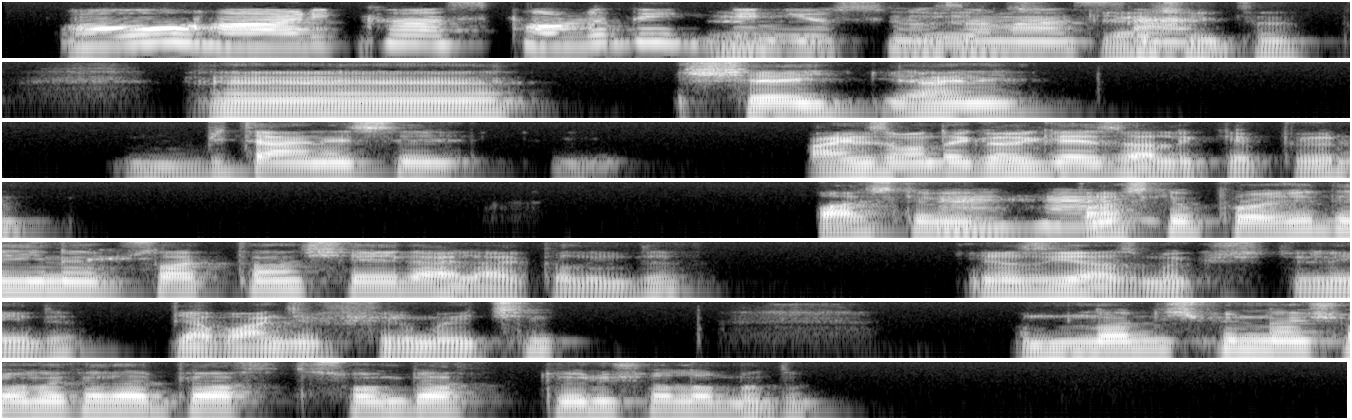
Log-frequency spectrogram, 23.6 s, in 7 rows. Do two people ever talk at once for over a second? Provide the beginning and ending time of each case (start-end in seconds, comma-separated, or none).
1.8-3.1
